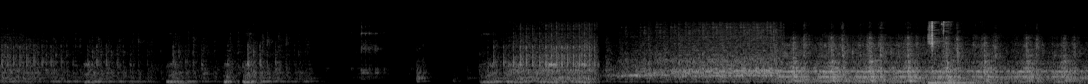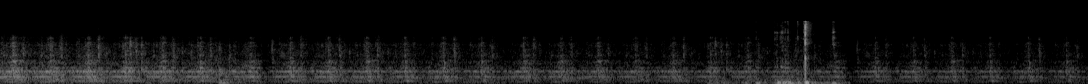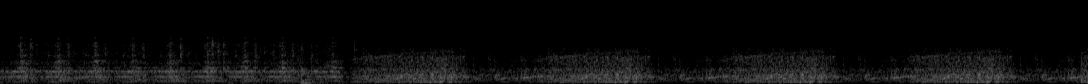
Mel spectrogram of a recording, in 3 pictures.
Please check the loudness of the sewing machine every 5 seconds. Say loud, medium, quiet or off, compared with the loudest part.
quiet, loud, medium, quiet, quiet, quiet, quiet.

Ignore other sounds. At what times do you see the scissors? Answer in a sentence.
You can hear the scissors from 9.2 to 9.8 s and from 18.4 to 19.2 s.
